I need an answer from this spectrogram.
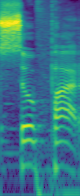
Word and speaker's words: Xoopar: Dibacanya Super ya.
